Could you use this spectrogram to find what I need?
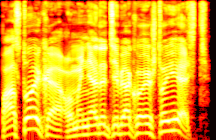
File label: Alert Give Item Stop, russian; Gambler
